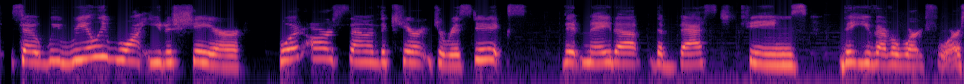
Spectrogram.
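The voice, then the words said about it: Drawn-out Southern US accent. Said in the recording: “my Southern accent, I put about 6 syllables too many in every single word”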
